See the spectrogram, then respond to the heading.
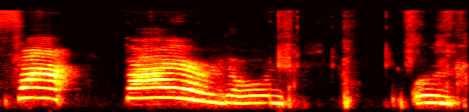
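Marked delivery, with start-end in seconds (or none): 0.1-1.7 high, loud alarmed yell; yelling fire. A narrator's reading. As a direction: shout the alarm at full pitch. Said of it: "old yelled".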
